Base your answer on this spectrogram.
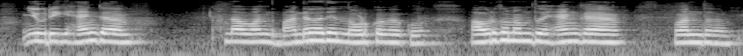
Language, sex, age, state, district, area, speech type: Kannada, male, 30-45, Karnataka, Bidar, urban, spontaneous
